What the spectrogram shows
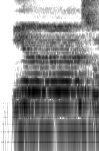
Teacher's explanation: Huruf qa ini termasuk dengan huruf ikhfa. Qaf dan sin adalah huruf ikhfa, maka dua-duanya dibaca dengan ikhfa. Cara dengungkan 2 ketukan.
